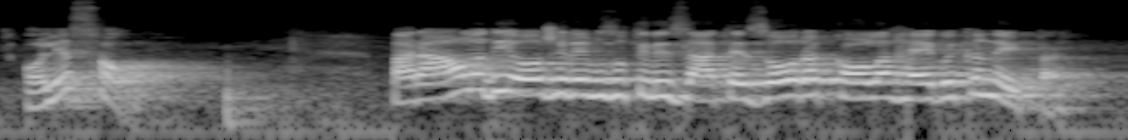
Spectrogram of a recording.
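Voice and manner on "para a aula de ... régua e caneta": one breathless nonstop run with no pauses. Teaching punctuation, reading a sentence missing its periods straight through without pausing. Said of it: "leu assim, sem parar, sem respirar, sem uma pausa".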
